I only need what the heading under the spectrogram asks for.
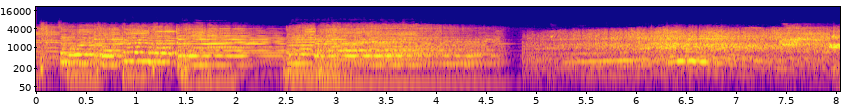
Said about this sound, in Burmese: ကားကိုဖြည်းဖြည်းမောင်းပြီးသွားနော်သမီးလေ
